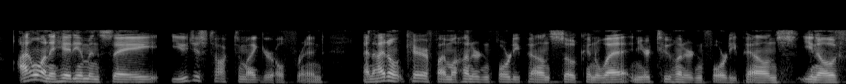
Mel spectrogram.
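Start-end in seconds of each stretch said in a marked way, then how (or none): none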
